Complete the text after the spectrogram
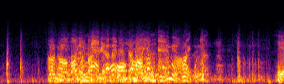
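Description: A man speaks forcefully, arguing.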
